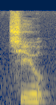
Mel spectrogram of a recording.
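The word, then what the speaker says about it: 鸠: 저맨 처음에 치우천왕 할때 치우인 줄 알았는데 치우와 치유의 중간 정도 발음되는 것 같습니다. 치유.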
